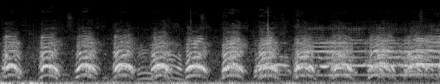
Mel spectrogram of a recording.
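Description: Music: a rising-and-falling vocal cry repeated evenly about three times a second, with the low beat dropping out early on and a held chord coming in about three seconds in.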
